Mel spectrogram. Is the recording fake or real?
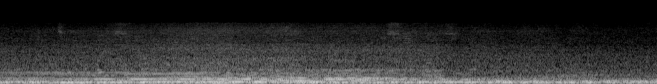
real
